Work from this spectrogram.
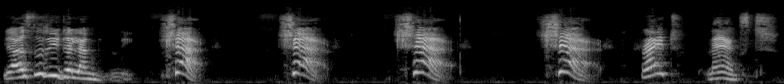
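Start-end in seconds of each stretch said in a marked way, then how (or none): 1.6-5.9 "Chair" joined in one high, falling syllable; blended word. Shown as a demonstration. Teacher leads children reading along, blended "Chair". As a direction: blend "Chair" smoothly, starting high and dropping. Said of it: "say them a little faster".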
